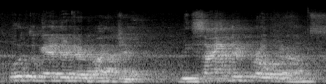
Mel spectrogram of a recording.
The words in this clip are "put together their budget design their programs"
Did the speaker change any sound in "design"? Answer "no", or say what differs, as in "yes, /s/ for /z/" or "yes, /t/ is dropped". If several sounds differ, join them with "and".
yes, /s/ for /z/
